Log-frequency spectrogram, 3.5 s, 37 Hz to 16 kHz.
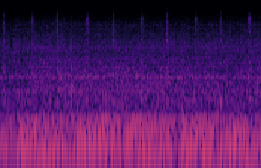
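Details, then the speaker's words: Nissan Sunny truck with a rebuilt A15 engine (replacing the A12), automatic, performance cam. After start the idle drops from about 1500 to about 1000 rpm and then lopes with a lumpy beat about three per second: lopey idle from the cam. "Yeah, it's sitting on about,000 now. That's when it starts do its lopey stuff."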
